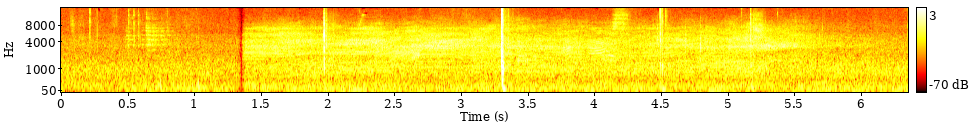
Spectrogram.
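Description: Sports play: three sharp knocks about a second apart, the middle one loudest, over indistinct background voices and faint high squeaks.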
